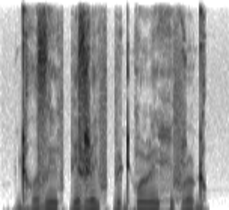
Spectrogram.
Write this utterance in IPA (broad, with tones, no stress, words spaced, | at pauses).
ɖʱɤ˨zĩ˦˨fpʲe˧z ɭi˦˨f pʲe˨ɖ kõ˧ɭĩ˦hi˨f ɭo˧ɖ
